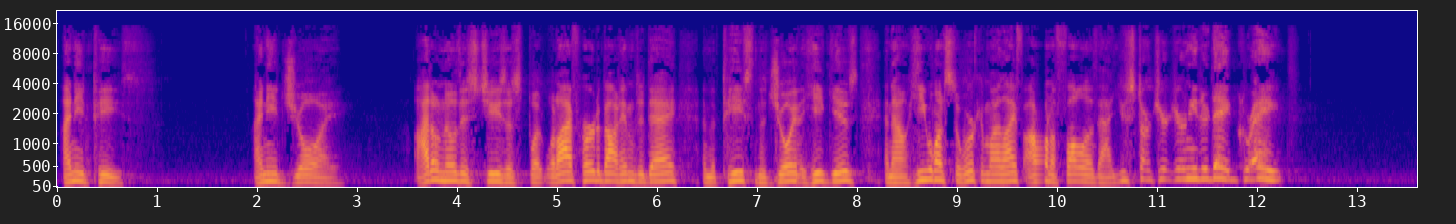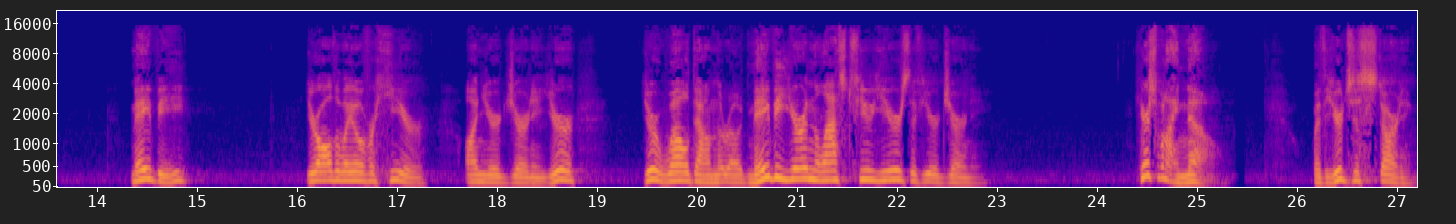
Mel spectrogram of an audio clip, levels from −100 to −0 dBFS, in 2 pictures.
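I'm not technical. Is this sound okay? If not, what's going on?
No, there are a few small dropouts in this speech recording. At 7.37 s, just after "peace and the joy", there's a short concealed packet loss. About 20 ms of audio went missing, and the receiving end covered it by stretching the last sound, so you hear a quick smear or wobble.

There are also two longer gaps, each a burst of packet loss. At 9.79 s, between "in my life I" and "to follow that", roughly 80 ms vanished. At 25.37 s, after "what I know", about 100 ms vanished. Both times the last sound gets held as a fading buzz or hiss, then the speech jumps ahead with a bit skipped.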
